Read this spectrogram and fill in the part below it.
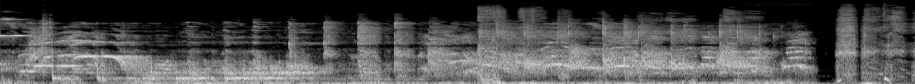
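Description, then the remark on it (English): A large street crowd in Medellín, in a viral video, bursts into loud laughter and applause after a motorcyclist rode into an open manhole, a dense roar of voices and clapping that holds steady for several seconds before dropping off into a few scattered bursts. “And then the crowd erupts in laughter and applause.”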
